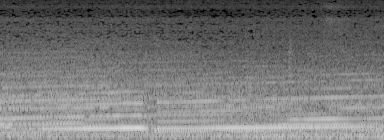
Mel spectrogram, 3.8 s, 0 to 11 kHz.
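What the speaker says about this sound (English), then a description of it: "currently driving in the Porsche 911 GT3 2009" Porsche 911 GT3 2009 engine in Gran Turismo 7, a steady high-revving whine held at full throttle with a brief dip from a gear change, loud and alone.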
